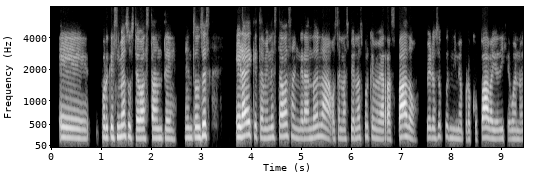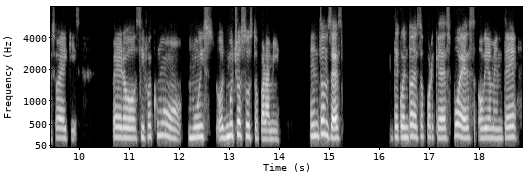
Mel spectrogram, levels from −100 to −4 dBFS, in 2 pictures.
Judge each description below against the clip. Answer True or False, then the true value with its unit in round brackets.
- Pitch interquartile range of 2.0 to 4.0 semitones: True (2.6 semitones)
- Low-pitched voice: False (210 Hz)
